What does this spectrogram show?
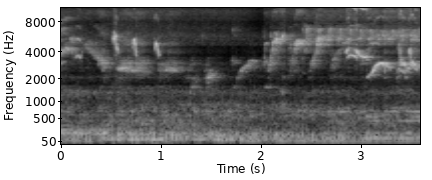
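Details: Horsfield's bush lark, kept as a hobby bird, singing quick high chirps and short whistled slurs, then a rising whistled note and dense twittering, with low hum beneath.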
